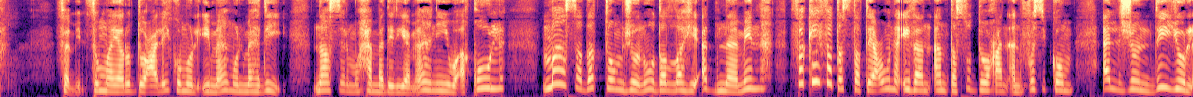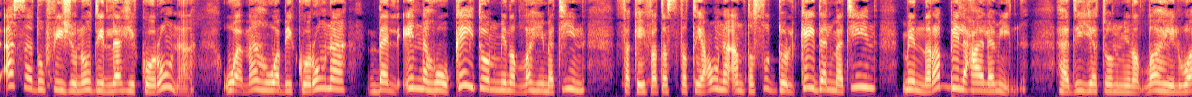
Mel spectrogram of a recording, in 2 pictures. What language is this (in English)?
Arabic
